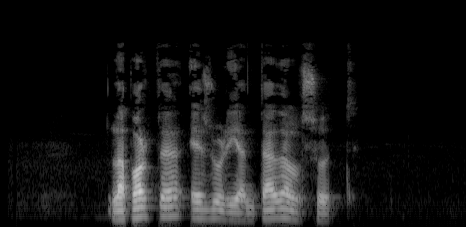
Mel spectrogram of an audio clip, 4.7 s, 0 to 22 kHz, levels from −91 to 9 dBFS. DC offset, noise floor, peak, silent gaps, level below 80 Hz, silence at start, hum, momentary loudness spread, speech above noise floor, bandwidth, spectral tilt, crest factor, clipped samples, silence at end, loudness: under 0.1%; -80 dBFS; -4 dBFS; none; -74 dBFS; 1.1 s; none; 15 LU; 54 dB; 9.4 kHz; -5 dB/octave; 26 dB; under 0.1%; 1.4 s; -26 LUFS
